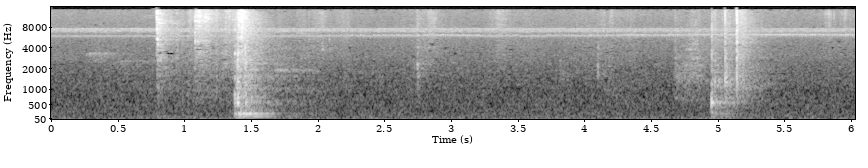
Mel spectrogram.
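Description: Handling noises of a plastic airsoft pistol and its magazine being moved and laid into a foam box tray: a few soft knocks and clicks about a second in, and another pair near the end.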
